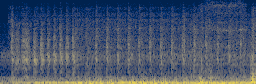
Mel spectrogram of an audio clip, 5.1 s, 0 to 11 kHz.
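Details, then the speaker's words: Nissan Altima 2.5 after fuel pump issue resolved (pump now kicking on), check engine light with fuel level/sensor circuit codes: deep irregular chugging as it cranks and catches, stumbling, never settling to steady idle; another unknown problem remains. "All right, guys, it looks like we might have another issue. Looks like we might have another issue. We got the fuel situation taken care of. She's got another problem."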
